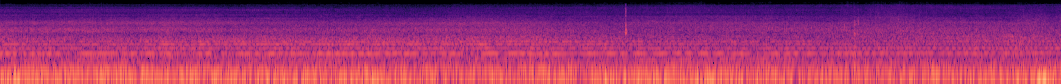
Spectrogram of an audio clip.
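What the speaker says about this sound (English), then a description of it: "the drone buzzing above my head" A drone hovering overhead at the Anfield Road stand expansion gives a steady whining buzz with stable pitched tones over broadband wind rumble, held at a constant level for the whole stretch.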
